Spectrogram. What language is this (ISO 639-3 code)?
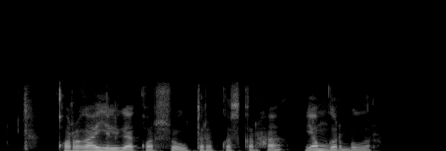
bak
